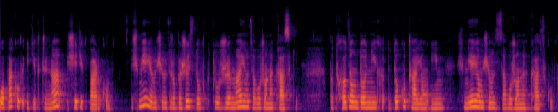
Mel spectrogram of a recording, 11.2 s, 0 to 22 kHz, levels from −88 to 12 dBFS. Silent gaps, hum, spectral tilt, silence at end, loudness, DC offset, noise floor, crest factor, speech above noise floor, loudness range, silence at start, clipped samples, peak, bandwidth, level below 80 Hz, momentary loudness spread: none; none; -6.5 dB/octave; 0.1 s; -25 LUFS; under 0.1%; -51 dBFS; 20 dB; 26 dB; 2 LU; 0 s; under 0.1%; -6 dBFS; 13 kHz; -72 dBFS; 11 LU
